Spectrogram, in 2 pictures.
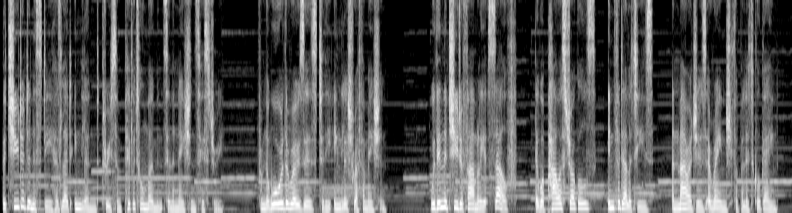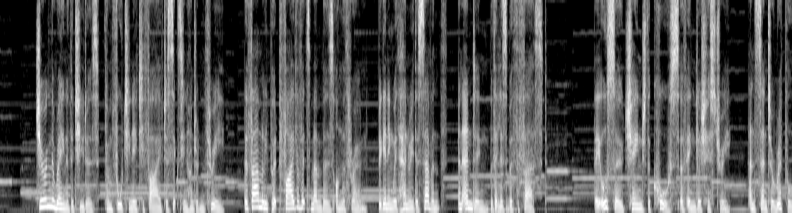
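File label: Documentary Reel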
